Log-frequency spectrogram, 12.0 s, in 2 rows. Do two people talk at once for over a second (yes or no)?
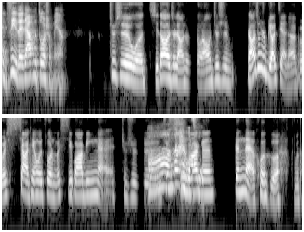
yes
